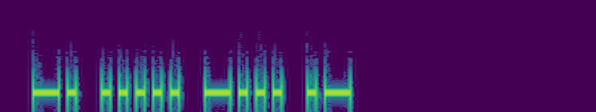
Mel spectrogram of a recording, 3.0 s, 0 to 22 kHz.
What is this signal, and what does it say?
Morse code, heard as a keyed tone, about 28 wpm, 700 Hz. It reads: N5BA
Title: Easy Call Signs Repeated 3x - 28wpm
